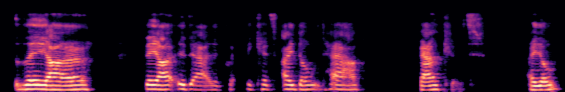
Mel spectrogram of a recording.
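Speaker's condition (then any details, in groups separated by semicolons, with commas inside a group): Cerebral palsy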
